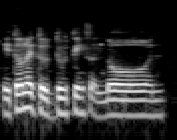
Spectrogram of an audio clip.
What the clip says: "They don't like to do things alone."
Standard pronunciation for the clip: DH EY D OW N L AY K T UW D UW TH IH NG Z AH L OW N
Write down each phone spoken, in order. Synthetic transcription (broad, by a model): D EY D OW N L AY K T UW D UW T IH NG S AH L OW N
